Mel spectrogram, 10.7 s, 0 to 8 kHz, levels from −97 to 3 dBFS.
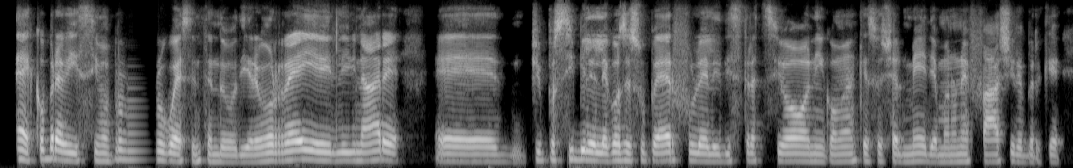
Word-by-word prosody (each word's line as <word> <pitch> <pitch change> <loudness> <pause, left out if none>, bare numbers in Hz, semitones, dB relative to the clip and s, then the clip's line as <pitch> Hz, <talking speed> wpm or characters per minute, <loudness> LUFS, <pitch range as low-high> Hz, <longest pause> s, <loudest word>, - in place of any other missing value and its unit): Ecco, 170 0 +2
bravissimo, 145 -4 +1
proprio 155 0 -6
questo 135 -2 +2
intendevo 125 -3 -5
dire, 125 0 -1
vorrei 150 +2 +5
eliminare, 145 +1 +1 0.3
ehm, 130 -1 -1
più 150 - -7
possibile 155 +1 +3
le 140 -1 +4
cose 145 0 +2
superflue, 140 0 +1
le 130 0 -3
distrazioni 135 0 -2
come 130 0 -6
anche 135 +1 -5
social 130 -1 -3
media, 130 0 -3
ma 125 0 -6
non 125 +1 -5
è 130 - -2
facile 130 0 -2
perchè - - -9
135 Hz, 140 wpm, -23 LUFS, 130-150 Hz, 0.3 s, vorrei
